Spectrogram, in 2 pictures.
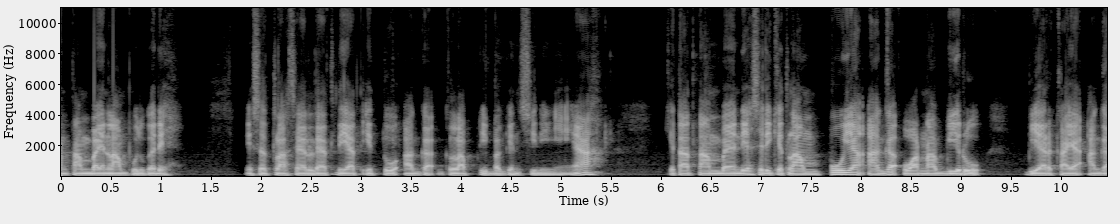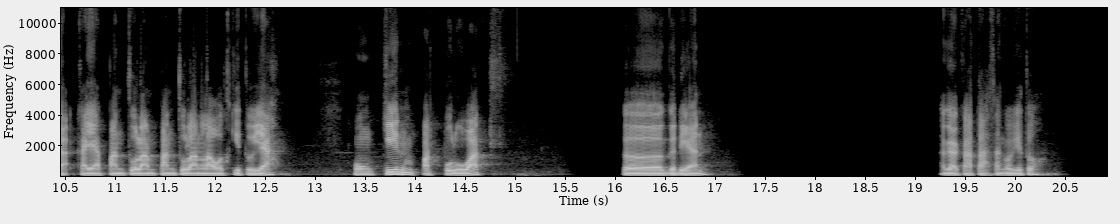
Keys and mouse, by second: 3.1 g, 4.3 s, 5.3 g, 8.3 click, 9.4 click, 12.9-15.3 drag, 16.6-17.6 middle drag, 18.6 g.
